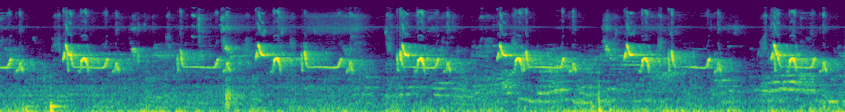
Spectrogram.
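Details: Several bar-winged prinias answer one another in rivalry, each trying to sound louder. Crisp high chirped phrases overlap in a steady exchange, about one burst per second, over a soft, low background hum.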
